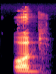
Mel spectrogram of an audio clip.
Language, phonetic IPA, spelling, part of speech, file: Russian, [opʲ], Обь, proper noun, Ru-Обь .ogg
- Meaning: 1. Ob (a major river in western Siberia, Russia) 2. Ob (Russian icebreaker)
